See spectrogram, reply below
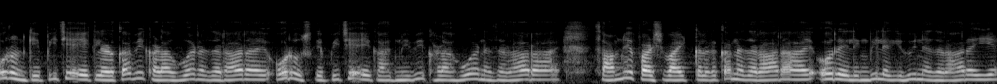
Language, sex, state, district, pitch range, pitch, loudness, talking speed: Hindi, female, Bihar, Katihar, 200-230 Hz, 215 Hz, -20 LUFS, 250 wpm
